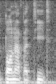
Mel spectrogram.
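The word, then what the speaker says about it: bon appétit: It was Bon Appetit, which actually pronounced bon. Or no. The N is the liaison because appetit starts with a vowel.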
